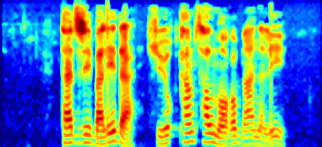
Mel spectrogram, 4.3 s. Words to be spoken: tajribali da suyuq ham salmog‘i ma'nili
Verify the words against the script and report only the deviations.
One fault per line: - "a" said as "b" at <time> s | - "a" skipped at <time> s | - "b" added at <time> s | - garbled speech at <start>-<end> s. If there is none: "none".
none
